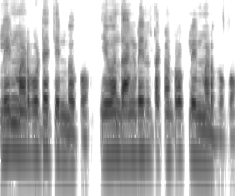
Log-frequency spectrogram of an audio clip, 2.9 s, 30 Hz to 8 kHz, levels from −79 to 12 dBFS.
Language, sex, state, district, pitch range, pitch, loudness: Kannada, male, Karnataka, Mysore, 105-115 Hz, 110 Hz, -17 LUFS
